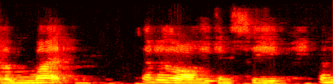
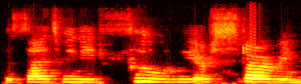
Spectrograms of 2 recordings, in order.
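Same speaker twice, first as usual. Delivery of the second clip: higher, pleading little turtle; higher, mild groaning plea from Mac; 4 semitones higher than usual. Acted. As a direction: complain politely but in pain. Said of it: "groaned Mac".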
